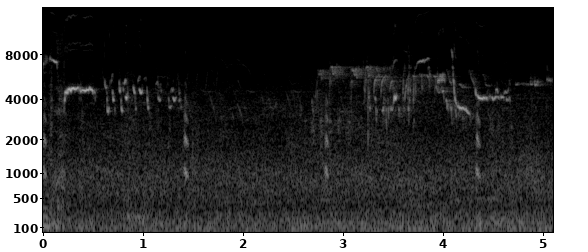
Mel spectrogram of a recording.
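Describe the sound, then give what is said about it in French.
A European robin sings thin, very high-pitched warbling phrases in two bursts separated by a short pause, over a steady low background rumble. “Ah, nous avons un rouge-gorge avec des notes très aiguës.”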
